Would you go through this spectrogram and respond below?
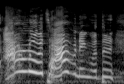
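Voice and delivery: very high, rapid babble; flustered panic. Retold or imitated. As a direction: rattle it out in mock alarm. Panicked reaction, retold.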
